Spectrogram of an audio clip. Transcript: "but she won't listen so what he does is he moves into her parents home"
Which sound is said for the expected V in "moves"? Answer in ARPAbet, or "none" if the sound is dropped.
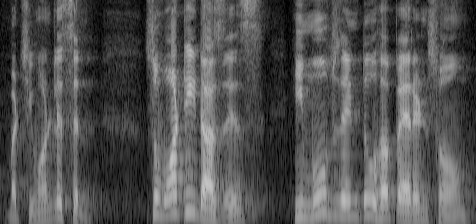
V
